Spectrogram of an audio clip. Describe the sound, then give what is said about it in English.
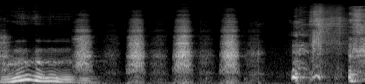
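A brief whiny vocal tone, then heavy panting: four or five loud, breathy huffs in a steady quick rhythm, ending in a couple of rougher gasps. A human voice imitates the panting. “Why are you panting?”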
